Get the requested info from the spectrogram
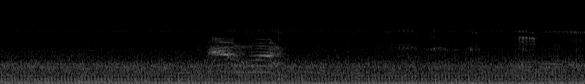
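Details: Pet tabby cat purring while rubbing against a car antenna; a steady low rumbling purr fills the clip, with a couple of brief higher rubbing or squeaking sounds near the middle.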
